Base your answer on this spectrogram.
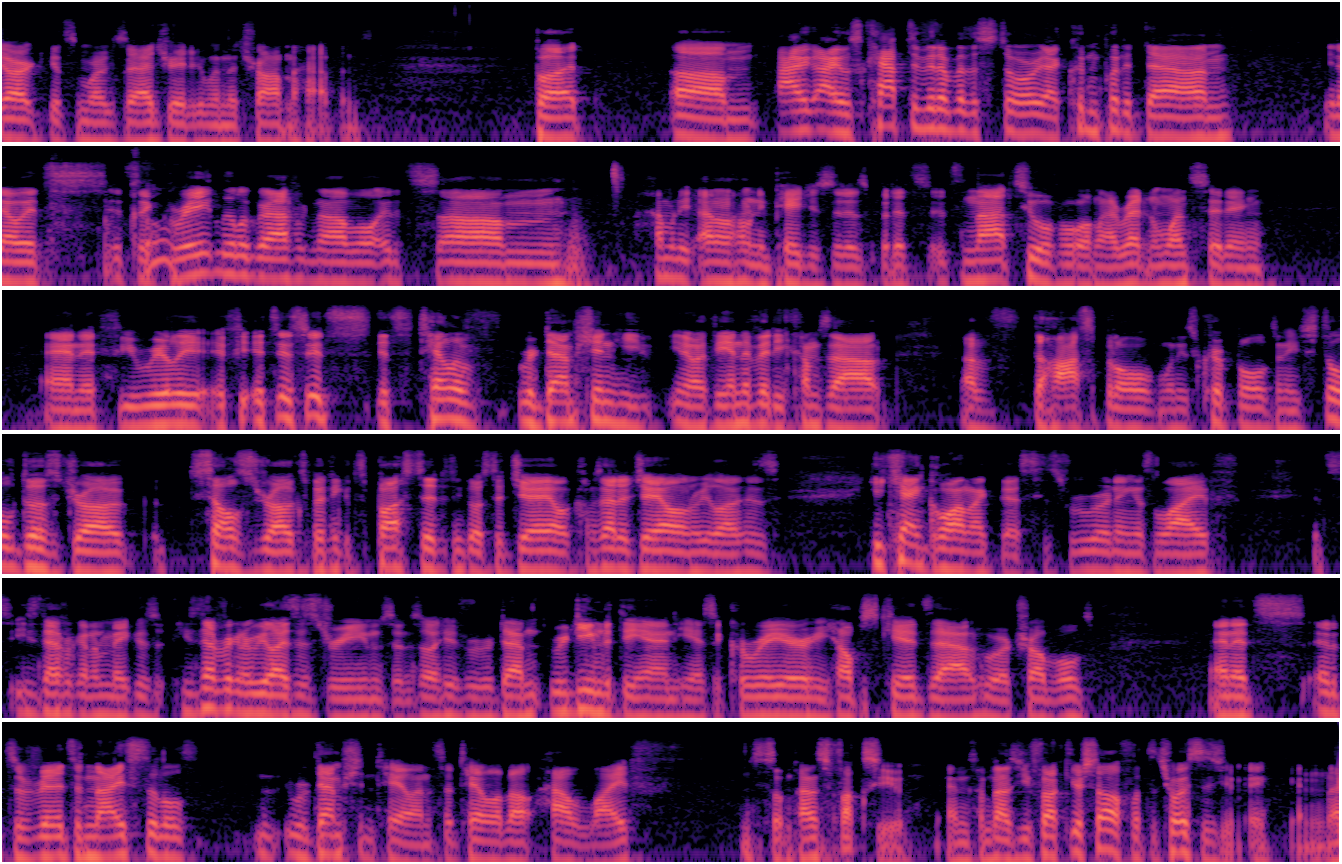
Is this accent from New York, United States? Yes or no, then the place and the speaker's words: yes; New York City, New York, United States; I grew up in New York City at the same time period.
